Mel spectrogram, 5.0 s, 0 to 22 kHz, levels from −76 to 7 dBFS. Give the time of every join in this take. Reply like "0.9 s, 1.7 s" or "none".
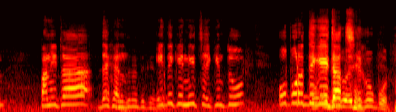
none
